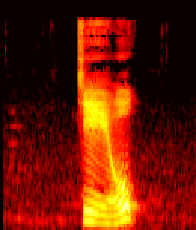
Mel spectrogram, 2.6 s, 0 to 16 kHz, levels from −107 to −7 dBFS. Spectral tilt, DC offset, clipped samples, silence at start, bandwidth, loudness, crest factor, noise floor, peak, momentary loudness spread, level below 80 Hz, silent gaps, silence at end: -4.5 dB/octave; under 0.1%; under 0.1%; 1.05 s; 11.5 kHz; -23 LUFS; 20 dB; -76 dBFS; -10 dBFS; 13 LU; -72 dBFS; none; 0.85 s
